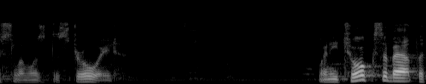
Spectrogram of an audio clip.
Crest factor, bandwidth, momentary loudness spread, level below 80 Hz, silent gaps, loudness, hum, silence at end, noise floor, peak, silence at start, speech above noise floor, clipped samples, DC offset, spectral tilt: 22 dB; 7.6 kHz; 20 LU; under -90 dBFS; none; -30 LUFS; none; 0 s; -73 dBFS; -12 dBFS; 0 s; 42 dB; under 0.1%; under 0.1%; -4.5 dB/octave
